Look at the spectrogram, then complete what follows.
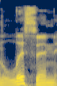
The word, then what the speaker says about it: listen: The silent T in listen is not pronounced.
